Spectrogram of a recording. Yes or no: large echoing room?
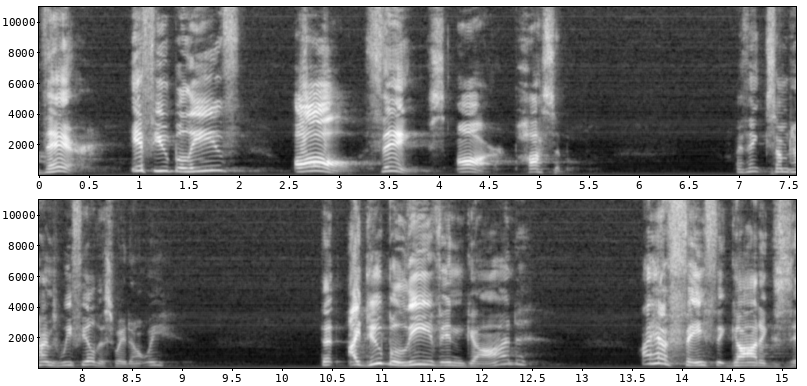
yes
